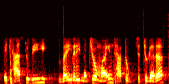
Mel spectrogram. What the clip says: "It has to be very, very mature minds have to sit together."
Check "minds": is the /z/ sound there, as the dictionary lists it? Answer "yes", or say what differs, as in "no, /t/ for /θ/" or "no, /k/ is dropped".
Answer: no, /z/ is dropped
